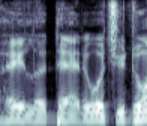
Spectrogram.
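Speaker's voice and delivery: mock wheezed-out low voice. Retelling a late-night phone call, imitating a wheezy deep voice. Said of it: "She called me all wheezed out".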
